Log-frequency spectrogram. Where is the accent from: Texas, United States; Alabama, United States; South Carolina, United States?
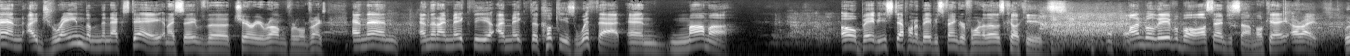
South Carolina, United States; I'm from South Carolina, and we have a little place down there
